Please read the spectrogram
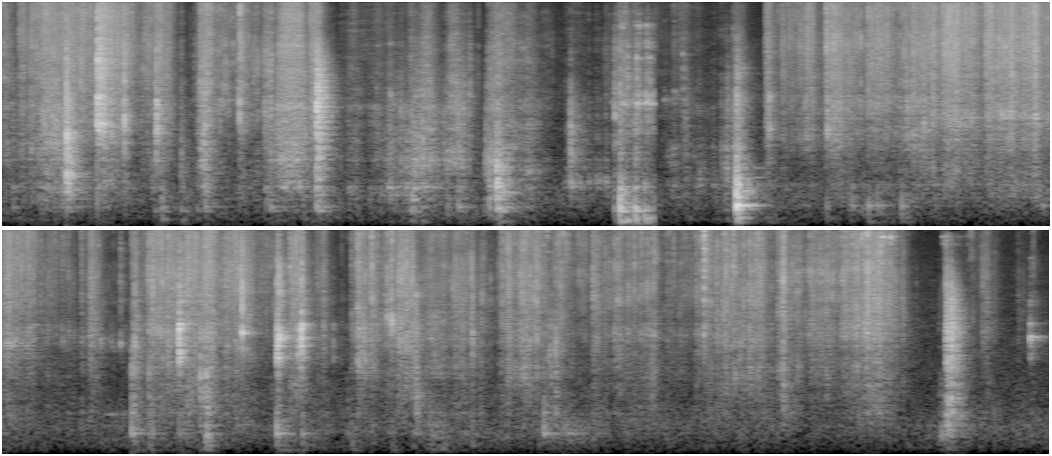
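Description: Plastic wrapping bags crinkling and rustling as they are handled and opened, with scattered clicks and two dull knocks about five seconds in.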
